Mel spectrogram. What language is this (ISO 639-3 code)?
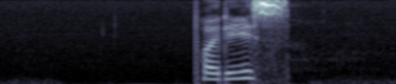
nor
